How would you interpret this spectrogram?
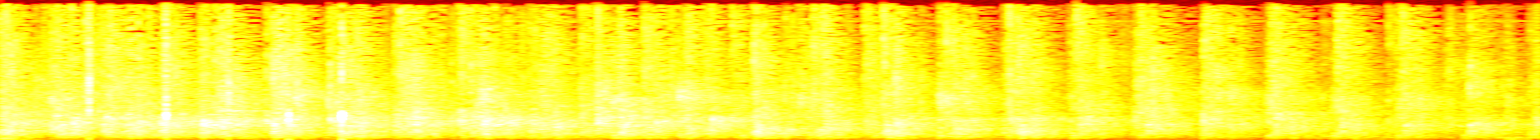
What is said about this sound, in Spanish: uno, dos, tres. Shabbat, shalom, fuerte aplauso.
